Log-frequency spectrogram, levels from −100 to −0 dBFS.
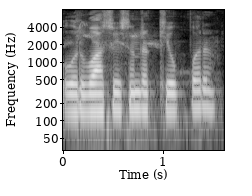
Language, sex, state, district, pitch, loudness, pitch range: Hindi, male, Uttar Pradesh, Shamli, 150 Hz, -19 LUFS, 145-155 Hz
